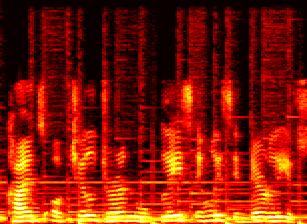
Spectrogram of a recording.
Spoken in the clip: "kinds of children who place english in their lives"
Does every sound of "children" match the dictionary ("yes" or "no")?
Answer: yes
